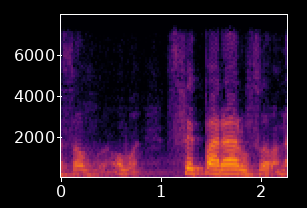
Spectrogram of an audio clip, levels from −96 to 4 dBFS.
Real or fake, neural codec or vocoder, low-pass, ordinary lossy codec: real; none; 7.2 kHz; none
